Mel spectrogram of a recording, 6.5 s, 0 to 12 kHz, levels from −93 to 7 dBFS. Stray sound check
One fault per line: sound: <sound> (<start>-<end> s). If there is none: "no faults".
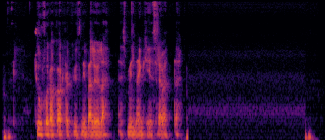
no faults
